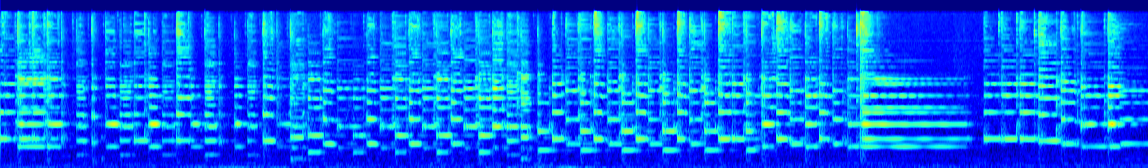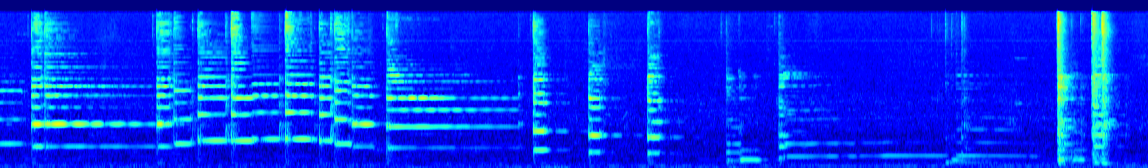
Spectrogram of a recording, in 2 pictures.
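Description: Solo electric guitar: a fast run of single picked notes, then long held notes bent up and back down, a few sparse notes and a low sustained note, and some strummed chords near the end.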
